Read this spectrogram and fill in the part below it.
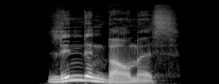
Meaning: genitive singular of Lindenbaum
- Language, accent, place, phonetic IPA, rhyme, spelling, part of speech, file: German, Germany, Berlin, [ˈlɪndn̩ˌbaʊ̯məs], -ɪndn̩baʊ̯məs, Lindenbaumes, noun, De-Lindenbaumes.ogg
